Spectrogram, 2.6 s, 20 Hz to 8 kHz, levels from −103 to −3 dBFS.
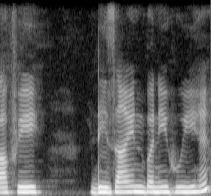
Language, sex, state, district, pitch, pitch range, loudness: Hindi, female, Chhattisgarh, Kabirdham, 210 Hz, 205-210 Hz, -12 LUFS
